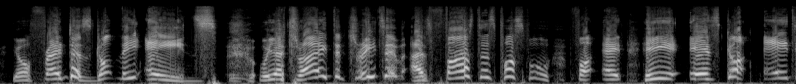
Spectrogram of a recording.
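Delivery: hammed-up bad news; dramatic nurse.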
